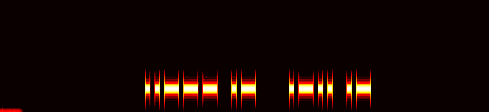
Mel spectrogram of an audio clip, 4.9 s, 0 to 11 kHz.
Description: Morse code, heard as a keyed tone, about 25 wpm, 700 Hz. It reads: 2A LA
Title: Field Day Exchanges - 25wpm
